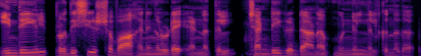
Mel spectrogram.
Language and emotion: Malayalam, neutral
